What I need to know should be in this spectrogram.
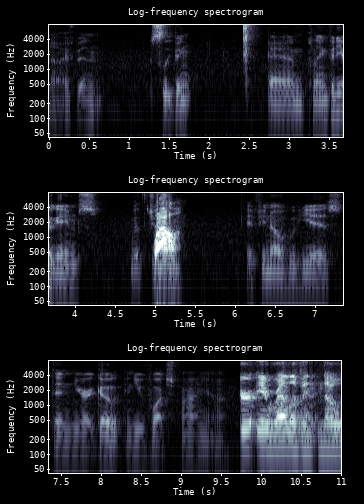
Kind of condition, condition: fault, poor microphone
